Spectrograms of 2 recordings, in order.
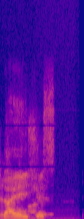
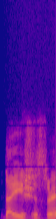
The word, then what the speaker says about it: dioecious: And then another interesting part is that hops are actually dioecious, if that's how you pronounce it, which means dioecious. – Dioecious, right? There you go.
